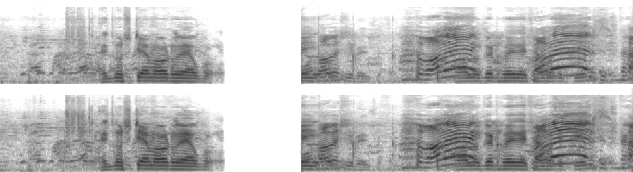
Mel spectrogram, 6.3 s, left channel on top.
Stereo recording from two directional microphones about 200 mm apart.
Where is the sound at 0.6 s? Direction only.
40° left (ahead or behind).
